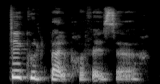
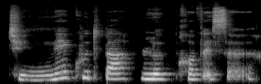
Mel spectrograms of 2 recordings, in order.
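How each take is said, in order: First: The 'ne' is dropped and 'tu' is shortened. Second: The full negative with 'ne' is pronounced. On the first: Casual speech like a native speaker. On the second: Careful, formal speech.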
